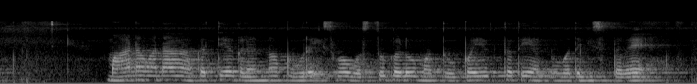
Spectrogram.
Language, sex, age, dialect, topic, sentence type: Kannada, female, 41-45, Coastal/Dakshin, banking, statement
